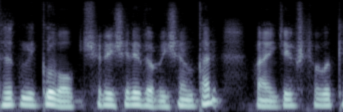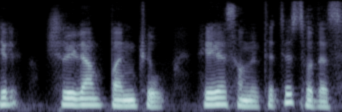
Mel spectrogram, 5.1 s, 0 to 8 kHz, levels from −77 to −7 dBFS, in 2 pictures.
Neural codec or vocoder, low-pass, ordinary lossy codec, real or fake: codec, 16 kHz, 0.5 kbps, FreqCodec, larger model; none; none; fake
